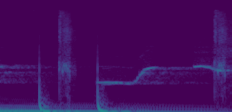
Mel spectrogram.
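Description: A voice whistles in imitation of a falling missile: a sustained tone that slides upward and holds, broken by two sharp thumps, loud and close with no talking.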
